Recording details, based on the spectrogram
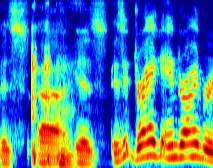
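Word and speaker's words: Drag x Drive: Uh yes, I think drag drive is uh is is it drag and drive or is it drag drive? They pronounced it drag and drive during Okay, drag and drive.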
